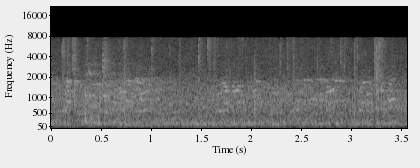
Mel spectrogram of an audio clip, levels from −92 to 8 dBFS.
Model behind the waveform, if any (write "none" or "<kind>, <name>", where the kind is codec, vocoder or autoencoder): vocoder, BigVGAN v2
